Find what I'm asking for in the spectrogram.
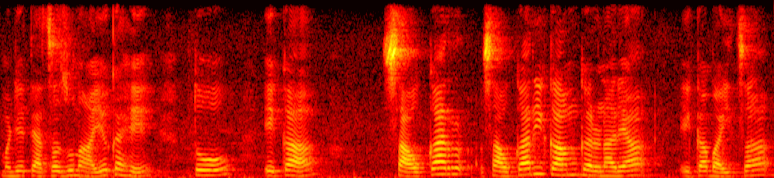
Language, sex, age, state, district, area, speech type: Marathi, female, 60+, Maharashtra, Sangli, urban, spontaneous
